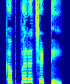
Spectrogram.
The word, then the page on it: ಕಪ್ಪರಚಟ್ಟಿ: kapparacaṭṭi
